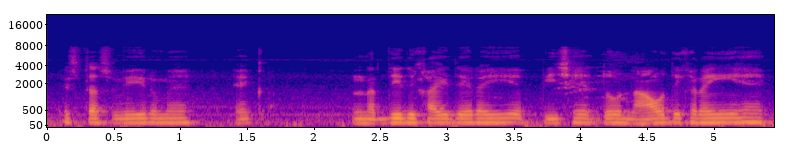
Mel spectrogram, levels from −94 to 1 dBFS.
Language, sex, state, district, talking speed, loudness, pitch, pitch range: Hindi, male, Bihar, Jahanabad, 155 wpm, -32 LUFS, 115 Hz, 105-115 Hz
